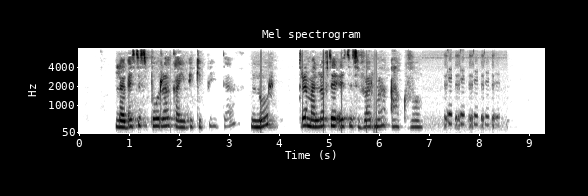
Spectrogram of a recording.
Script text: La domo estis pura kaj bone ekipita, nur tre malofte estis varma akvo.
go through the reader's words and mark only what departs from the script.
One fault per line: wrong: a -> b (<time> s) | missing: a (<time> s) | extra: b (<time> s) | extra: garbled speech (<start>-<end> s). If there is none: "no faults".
missing: domo (0.9 s)
missing: bone (2.0 s)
